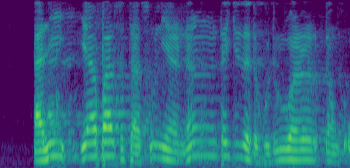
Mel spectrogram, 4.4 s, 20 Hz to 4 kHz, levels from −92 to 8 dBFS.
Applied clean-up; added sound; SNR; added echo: none; none; none; reverberation time 0.9 s.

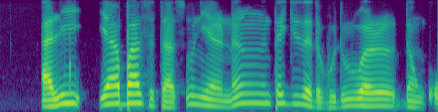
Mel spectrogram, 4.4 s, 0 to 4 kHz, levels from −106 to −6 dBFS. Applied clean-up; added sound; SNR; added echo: none; none; none; none.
